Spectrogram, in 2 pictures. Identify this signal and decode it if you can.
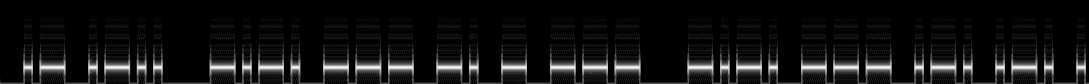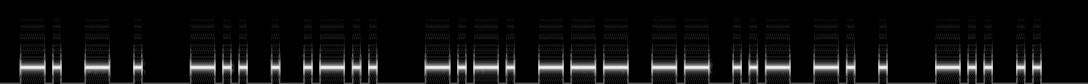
Morse code, heard as a keyed tone, about 15 wpm, 800 Hz. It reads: AL CONTO CORRENTE DEL COMUNE DI
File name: ITALIEN texte clair 1 vitesse 14 mots minute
